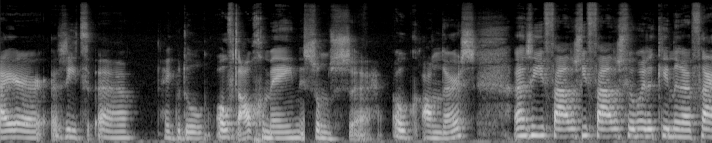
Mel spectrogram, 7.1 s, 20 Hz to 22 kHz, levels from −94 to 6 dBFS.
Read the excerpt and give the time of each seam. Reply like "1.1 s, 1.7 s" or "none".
3.0 s, 5.8 s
